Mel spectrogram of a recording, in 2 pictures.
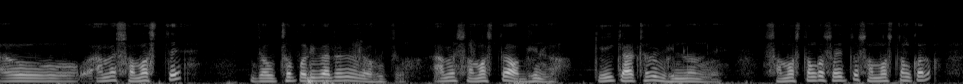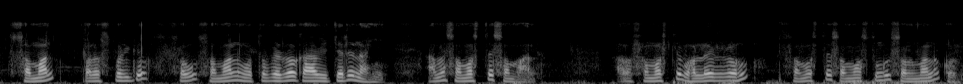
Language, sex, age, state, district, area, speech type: Odia, male, 30-45, Odisha, Jagatsinghpur, urban, spontaneous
